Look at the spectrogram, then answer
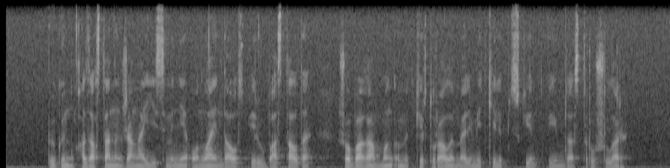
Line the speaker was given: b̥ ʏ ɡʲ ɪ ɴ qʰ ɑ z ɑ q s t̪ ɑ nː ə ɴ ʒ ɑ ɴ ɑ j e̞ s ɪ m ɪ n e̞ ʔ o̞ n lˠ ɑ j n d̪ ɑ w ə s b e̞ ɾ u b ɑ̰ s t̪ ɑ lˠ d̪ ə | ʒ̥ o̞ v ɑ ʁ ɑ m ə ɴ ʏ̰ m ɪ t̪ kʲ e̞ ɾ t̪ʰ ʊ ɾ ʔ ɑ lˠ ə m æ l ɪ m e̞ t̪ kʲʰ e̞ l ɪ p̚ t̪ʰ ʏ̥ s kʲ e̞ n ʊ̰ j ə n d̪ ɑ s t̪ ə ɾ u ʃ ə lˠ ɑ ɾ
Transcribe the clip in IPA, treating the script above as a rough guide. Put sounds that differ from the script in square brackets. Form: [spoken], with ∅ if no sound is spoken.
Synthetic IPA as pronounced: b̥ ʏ ɡʲ ɪ ɴ qʰ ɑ z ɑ q s t̪ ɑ nː ə ɴ ʒ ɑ ɴ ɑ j e̞ s ɪ m ɪ n e̞ ʔ o̞ n lˠ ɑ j n d̪ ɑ w ə s b e̞ ɾ u b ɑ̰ s t̪ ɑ lˠ d̪ ə | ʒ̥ o̞ [b] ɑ ʁ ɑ m ə ɴ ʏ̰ m ɪ t̪ kʲ e̞ ɾ t̪ʰ [u] ɾ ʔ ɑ lˠ ə m æ l ɪ m e̞ t̪ kʲʰ e̞ l ɪ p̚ t̪ʰ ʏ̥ s kʲ e̞ n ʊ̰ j ə [m] d̪ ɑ s t̪ ə ɾ u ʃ ə lˠ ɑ ɾ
